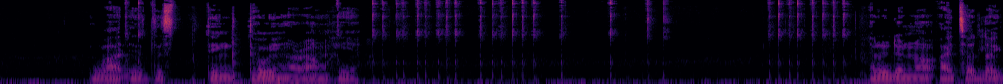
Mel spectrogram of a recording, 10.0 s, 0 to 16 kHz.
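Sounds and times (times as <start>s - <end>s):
computer keys clicking: 1.2s - 1.6s, 3.3s - 6.8s, 7.6s - 8.6s.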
